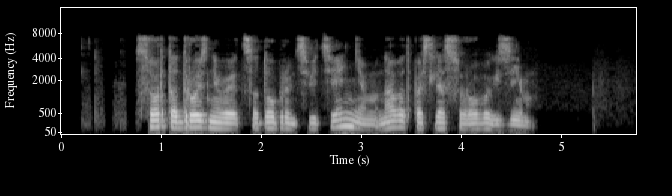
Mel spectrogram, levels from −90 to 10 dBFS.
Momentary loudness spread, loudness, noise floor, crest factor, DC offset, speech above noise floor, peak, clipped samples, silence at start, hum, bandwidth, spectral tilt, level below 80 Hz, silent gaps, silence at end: 11 LU; -20 LUFS; -72 dBFS; 18 dB; under 0.1%; 52 dB; -2 dBFS; under 0.1%; 0.75 s; none; 7.8 kHz; -5 dB/octave; -62 dBFS; none; 1.1 s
